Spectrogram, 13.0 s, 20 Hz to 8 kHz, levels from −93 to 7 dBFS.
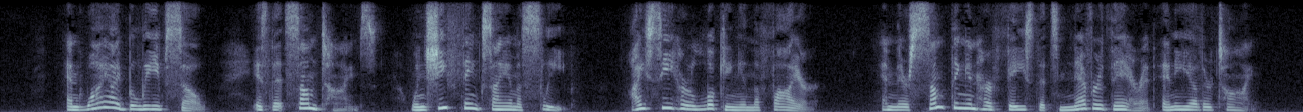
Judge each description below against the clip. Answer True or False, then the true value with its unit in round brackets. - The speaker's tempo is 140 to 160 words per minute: True (155 wpm)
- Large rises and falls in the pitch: True (5.7 semitones)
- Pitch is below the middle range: False (235 Hz)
